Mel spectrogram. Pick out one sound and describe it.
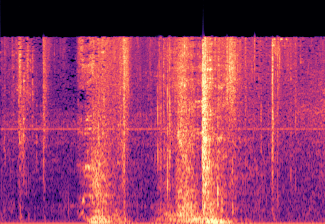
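A heavy chest lid scrapes and thumps open.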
